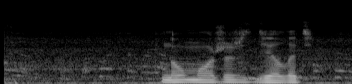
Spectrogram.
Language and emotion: Russian, neutral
